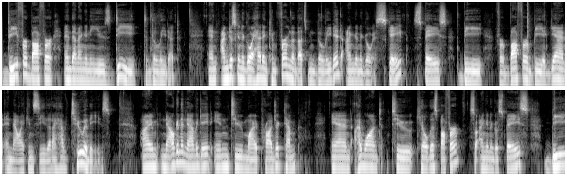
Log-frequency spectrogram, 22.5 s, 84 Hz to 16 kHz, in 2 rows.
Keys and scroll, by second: 7.8 Escape, 11.7 ctrl+j, 12.1 ctrl+k, 12.4 ctrl+j, 12.8 ctrl+k, 17.5 Return.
